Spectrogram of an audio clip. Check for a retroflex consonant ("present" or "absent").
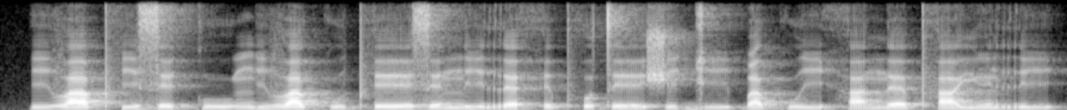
absent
